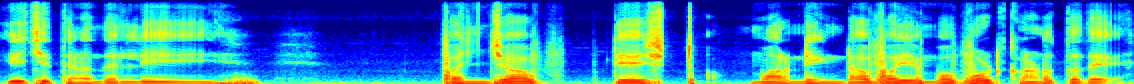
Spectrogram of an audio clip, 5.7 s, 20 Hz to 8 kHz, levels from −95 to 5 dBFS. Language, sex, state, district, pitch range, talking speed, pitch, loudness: Kannada, male, Karnataka, Bangalore, 130-145 Hz, 95 wpm, 135 Hz, -14 LUFS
